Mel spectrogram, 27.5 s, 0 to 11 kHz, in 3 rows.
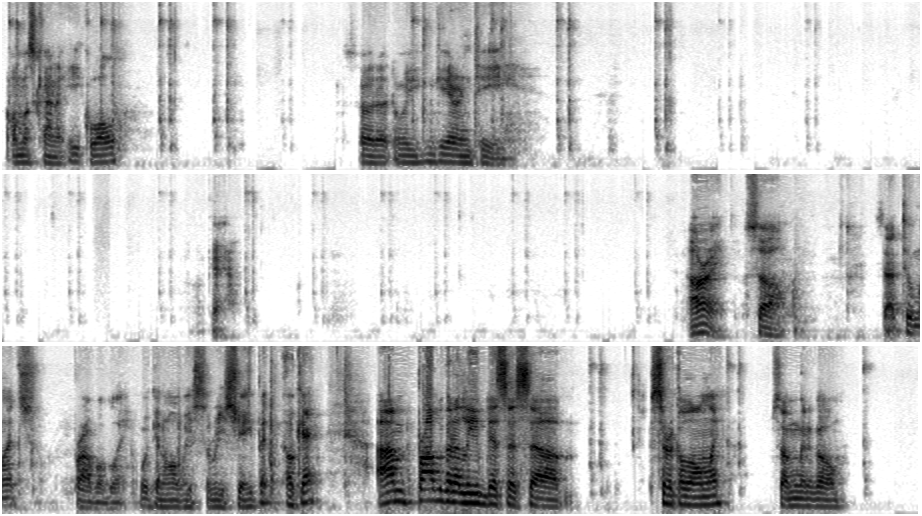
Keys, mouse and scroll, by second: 0.2 click, 0.5 g, 1.7 click, 1.9 g, 2.9 click, 3.0 g, 5.0 click, 5.3 g, 6.7 click, 6.8 g, 8.3 click, 8.4 g, 9.9 click, 10.4 g, 11.8 click, 11.9 g, 13.2 click, 13.6 click, 13.9 g, 14.9 click, 15.2 g, 18.0 g, 21.0 Tab, 24.4 click, 25.8 click, 27.1 click.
